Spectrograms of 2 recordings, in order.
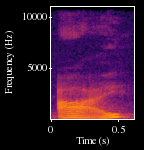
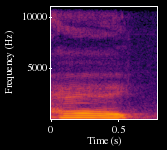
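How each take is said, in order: First: The word sounds like 'eye' with no h. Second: The word sounds like 'hey' with an h. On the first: The speaker calls it right. "we need to remember that I, H A Y" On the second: The speaker calls it wrong. "it's not hey"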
